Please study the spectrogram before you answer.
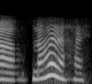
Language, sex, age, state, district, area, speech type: Assamese, female, 45-60, Assam, Goalpara, urban, conversation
